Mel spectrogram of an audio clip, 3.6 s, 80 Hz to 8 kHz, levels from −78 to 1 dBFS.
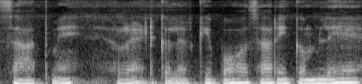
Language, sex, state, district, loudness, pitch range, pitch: Hindi, male, Himachal Pradesh, Shimla, -13 LUFS, 120-130 Hz, 125 Hz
